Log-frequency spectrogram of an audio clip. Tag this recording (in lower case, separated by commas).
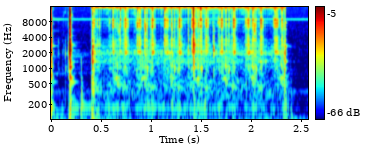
mechanisms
